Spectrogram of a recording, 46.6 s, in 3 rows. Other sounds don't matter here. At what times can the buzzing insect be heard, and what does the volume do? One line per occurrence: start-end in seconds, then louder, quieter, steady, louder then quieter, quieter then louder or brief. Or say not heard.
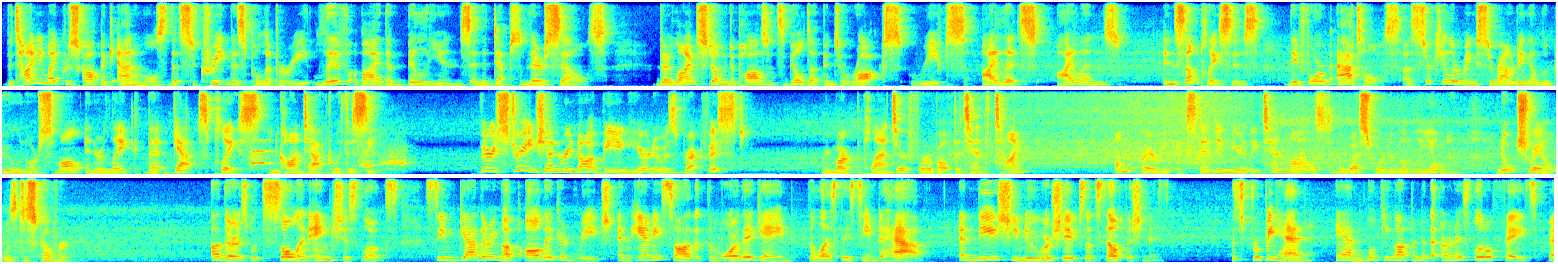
not heard.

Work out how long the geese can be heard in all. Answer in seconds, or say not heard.
2 s.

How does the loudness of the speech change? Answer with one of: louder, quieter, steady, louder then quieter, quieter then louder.
steady.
